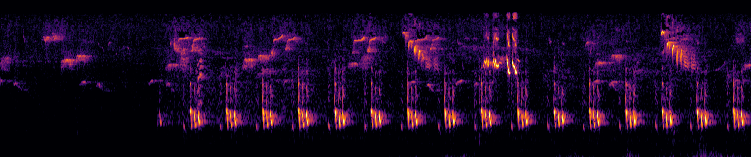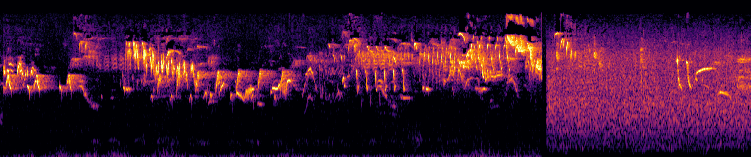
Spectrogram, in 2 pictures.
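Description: Birds calling and singing: one bird repeats a short note about one and a half times a second for some twelve seconds, then several birds chirp and trill in higher voices over a low rumble. Near the end a steady hiss comes in under scattered chirps.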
